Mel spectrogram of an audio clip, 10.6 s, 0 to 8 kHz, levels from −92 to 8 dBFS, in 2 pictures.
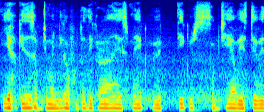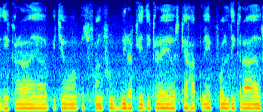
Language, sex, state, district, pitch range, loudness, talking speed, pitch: Hindi, male, Bihar, Gopalganj, 105-110 Hz, -21 LUFS, 215 wpm, 110 Hz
